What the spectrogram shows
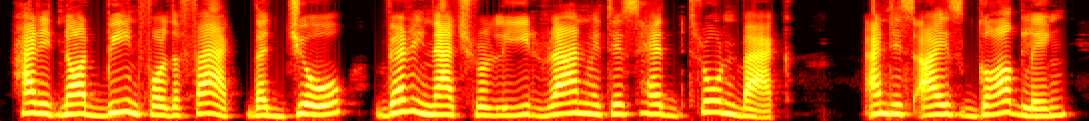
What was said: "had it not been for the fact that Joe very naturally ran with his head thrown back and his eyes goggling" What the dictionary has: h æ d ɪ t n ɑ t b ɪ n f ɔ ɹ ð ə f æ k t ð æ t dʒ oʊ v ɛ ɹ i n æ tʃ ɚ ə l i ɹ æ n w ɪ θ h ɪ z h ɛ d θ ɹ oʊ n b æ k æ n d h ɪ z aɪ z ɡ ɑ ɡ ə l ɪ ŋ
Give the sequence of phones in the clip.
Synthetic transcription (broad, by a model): h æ d ɪ t n ɑ t b ɪ n f ɔ ɹ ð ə f æ k t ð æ t dʒ oʊ v ɛ ɹ i n æ tʃ ɚ ə l i ɹ æ n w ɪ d h ɪ z h ɛ d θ ɹ oʊ n b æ k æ n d h ɪ z aɪ z ɡ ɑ ɡ l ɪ ŋ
